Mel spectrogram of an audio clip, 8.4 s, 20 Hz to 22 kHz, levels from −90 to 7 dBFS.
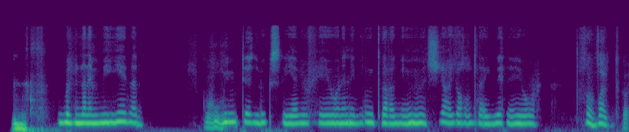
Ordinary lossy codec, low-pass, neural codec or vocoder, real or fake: none; 10.8 kHz; codec, 16 kHz in and 24 kHz out, 0.4 kbps, LongCat-Audio-Codec, four codebook decoder; fake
